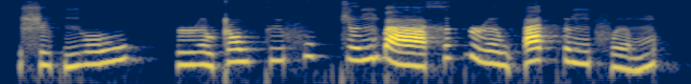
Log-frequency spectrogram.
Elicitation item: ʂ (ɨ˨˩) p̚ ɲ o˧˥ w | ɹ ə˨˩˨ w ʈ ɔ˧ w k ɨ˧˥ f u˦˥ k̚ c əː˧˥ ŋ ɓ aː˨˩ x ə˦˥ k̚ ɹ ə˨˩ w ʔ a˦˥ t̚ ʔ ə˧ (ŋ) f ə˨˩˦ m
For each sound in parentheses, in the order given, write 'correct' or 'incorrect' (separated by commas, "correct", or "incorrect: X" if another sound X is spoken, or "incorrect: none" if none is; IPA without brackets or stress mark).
correct, correct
